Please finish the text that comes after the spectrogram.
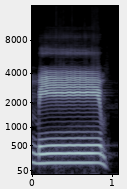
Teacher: دونوں ہونٹوں کے خشک حصہ سے ادا ہوتا ہے حرف میم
